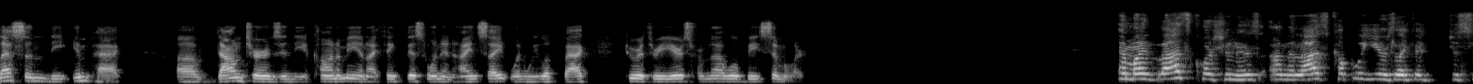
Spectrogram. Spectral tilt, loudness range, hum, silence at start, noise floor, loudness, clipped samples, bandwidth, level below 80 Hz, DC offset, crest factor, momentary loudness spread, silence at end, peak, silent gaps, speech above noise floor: -4 dB/octave; 6 LU; none; 0 s; under -90 dBFS; -23 LUFS; under 0.1%; 12.5 kHz; -74 dBFS; under 0.1%; 18 dB; 9 LU; 0 s; -6 dBFS; 8.22-9.41 s, 9.53-10.41 s, 10.65-10.71 s, 10.93-11.17 s; over 67 dB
